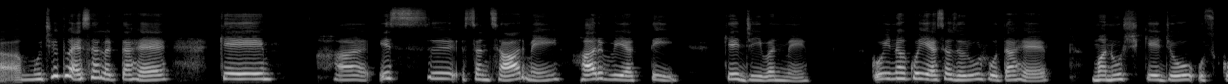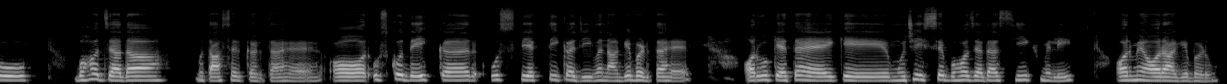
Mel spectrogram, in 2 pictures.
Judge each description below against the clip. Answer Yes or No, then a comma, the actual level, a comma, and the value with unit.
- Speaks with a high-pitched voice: Yes, high, 195 Hz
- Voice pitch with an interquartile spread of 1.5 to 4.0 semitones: Yes, average, 3.2 semitones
